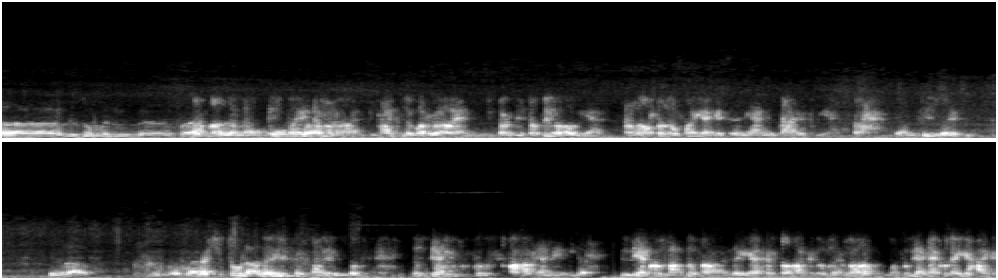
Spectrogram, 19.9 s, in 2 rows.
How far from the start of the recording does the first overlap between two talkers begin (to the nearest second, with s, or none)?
2 s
